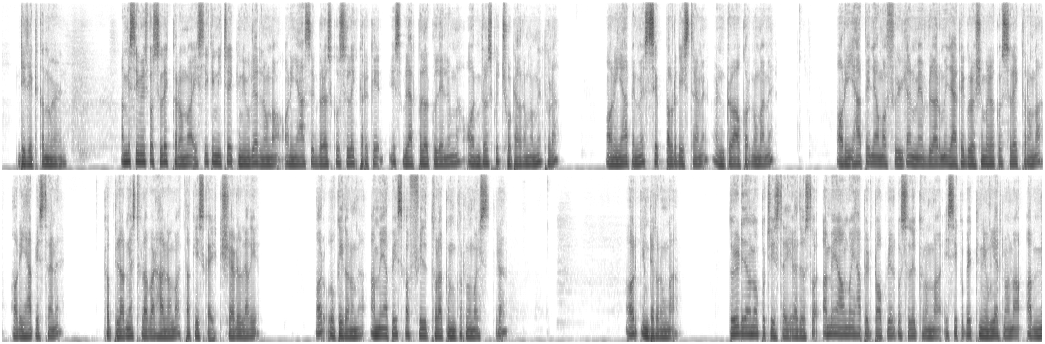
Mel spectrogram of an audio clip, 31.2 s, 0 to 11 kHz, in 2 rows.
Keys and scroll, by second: 0.0 ctrl+d, 7.8 [, 25.8 Return.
